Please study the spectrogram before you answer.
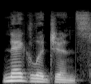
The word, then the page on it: negligence: American English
